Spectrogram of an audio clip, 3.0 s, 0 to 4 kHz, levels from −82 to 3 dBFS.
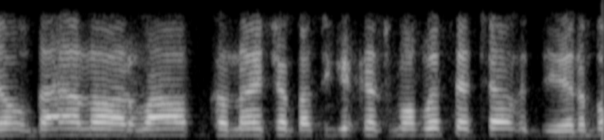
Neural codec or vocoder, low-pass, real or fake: codec, 16 kHz, 1.1 kbps, Voila-Tokenizer; 3.6 kHz; fake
